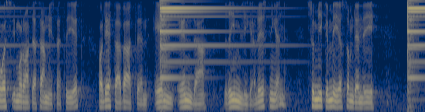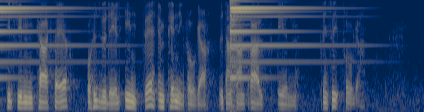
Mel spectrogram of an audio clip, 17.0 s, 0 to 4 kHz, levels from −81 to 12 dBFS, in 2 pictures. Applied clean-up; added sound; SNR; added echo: none; Bell; -3 dB; none.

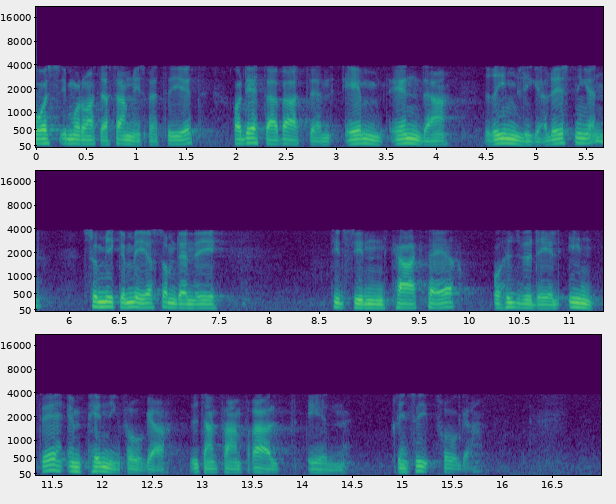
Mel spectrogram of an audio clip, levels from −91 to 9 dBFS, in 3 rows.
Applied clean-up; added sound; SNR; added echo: none; none; none; none.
